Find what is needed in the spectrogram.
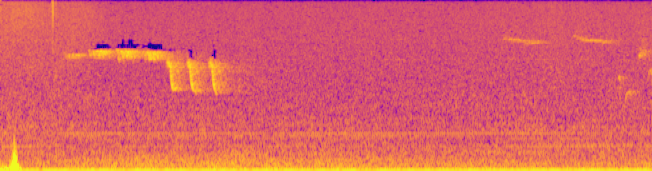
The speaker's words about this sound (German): Mein Bus steht auf dem Parkplatz der ehemaligen Schule meiner Tochter in Alt-Lusheim. Zwei Nachtigallen trällern um die Wette. Ich könnte ihnen Stunden zuhören.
